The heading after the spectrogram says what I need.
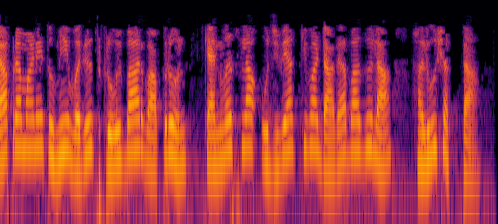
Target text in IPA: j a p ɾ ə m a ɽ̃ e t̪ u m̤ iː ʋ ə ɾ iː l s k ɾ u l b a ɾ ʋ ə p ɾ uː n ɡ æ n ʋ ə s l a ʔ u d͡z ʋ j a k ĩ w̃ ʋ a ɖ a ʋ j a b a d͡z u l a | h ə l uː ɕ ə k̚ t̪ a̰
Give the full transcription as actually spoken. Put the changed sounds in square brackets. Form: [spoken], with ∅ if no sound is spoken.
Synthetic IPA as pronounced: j a p ɾ ə m a ɽ̃ e t̪ u m̤ iː ʋ ə ɾ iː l s k ɾ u l b a ɾ ʋ [a] p ɾ uː n [k] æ n ʋ ə s l a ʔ u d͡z ʋ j a k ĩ w̃ ʋ a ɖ a ʋ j a b a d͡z u l a | h ə l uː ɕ ə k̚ t̪ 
